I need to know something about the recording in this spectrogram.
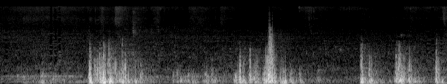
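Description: Gusting south wind buffeting the microphone aboard a boat on choppy water, in irregular loud blasts from about a second in, over a rushing noise of the boat and water.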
